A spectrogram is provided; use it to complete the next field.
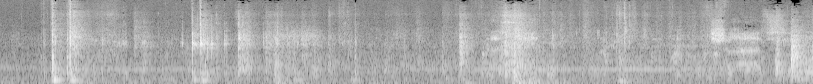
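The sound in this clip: A knife chops an onion into thin slices in a kitchen, making a few sharp, irregular clicks and taps spaced seconds apart while a voice speaks over them.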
